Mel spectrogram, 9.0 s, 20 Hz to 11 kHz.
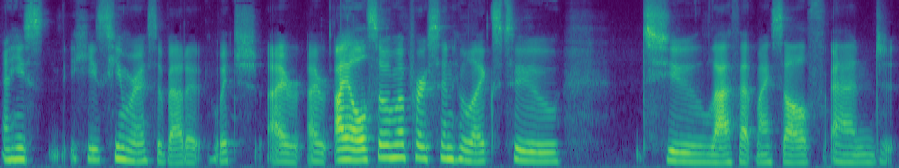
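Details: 28-year-old man with stuttering, an open stutterer who had speech therapy from elementary school through high school, speaking in an interview; stuttering.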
